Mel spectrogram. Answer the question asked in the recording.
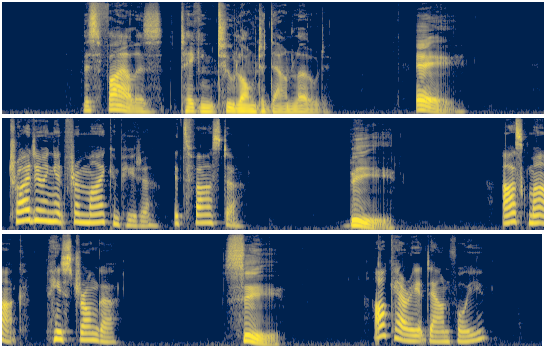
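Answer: A: Try doing it from my computer. It's faster.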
